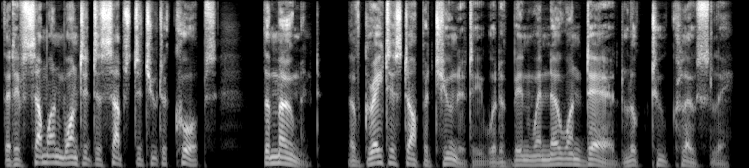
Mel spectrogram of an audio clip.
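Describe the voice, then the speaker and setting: In an audiobook mystery, a man voices a commanding Victorian detective with an extremely deep yet expressive, slightly rough voice, heavily acted and animated. Recorded close and dry with no echo, his delivery is precise, deliberate and coolly deductive, measured and decisive in mood.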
